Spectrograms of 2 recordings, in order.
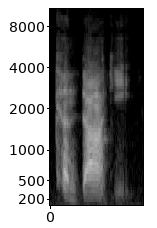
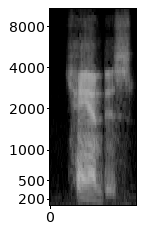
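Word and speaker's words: Kandake: Okay, now the term uh, Kandaki, uh, which is also pronounced Candace, um, but or mispronounced Candace, but the term Kandaki that, that means Queen Mother or Queen Regent.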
